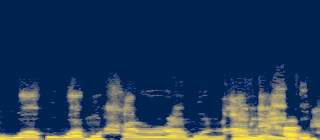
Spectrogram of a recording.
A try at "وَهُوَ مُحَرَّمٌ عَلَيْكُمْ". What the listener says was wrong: Ha tu nipis betul. Ra tak boleh nipis. Wa huwa muharramun.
